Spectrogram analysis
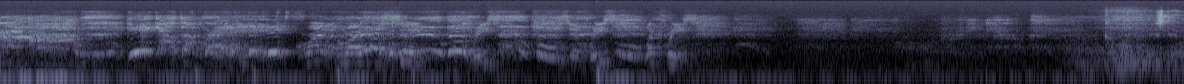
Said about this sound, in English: A good scream, right? Good for her.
